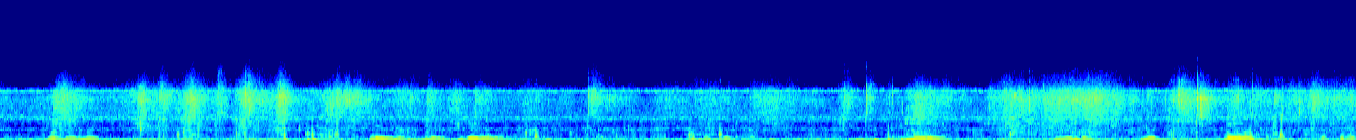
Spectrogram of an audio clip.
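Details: Newborn baby monkey crying near its mother: short wavering, whiny cries in bursts, repeated every second or two, with a steady hiss and faint background noise.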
